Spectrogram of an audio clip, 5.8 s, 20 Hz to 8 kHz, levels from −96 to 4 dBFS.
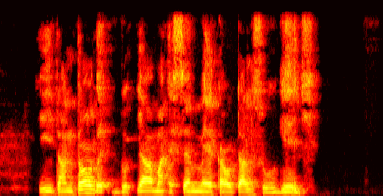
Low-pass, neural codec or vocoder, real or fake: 7.2 kHz; codec, 16 kHz in and 24 kHz out, 2.2 kbps, FireRedTTS-2 codec; fake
